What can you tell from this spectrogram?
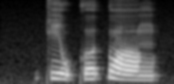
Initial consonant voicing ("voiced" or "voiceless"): voiceless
